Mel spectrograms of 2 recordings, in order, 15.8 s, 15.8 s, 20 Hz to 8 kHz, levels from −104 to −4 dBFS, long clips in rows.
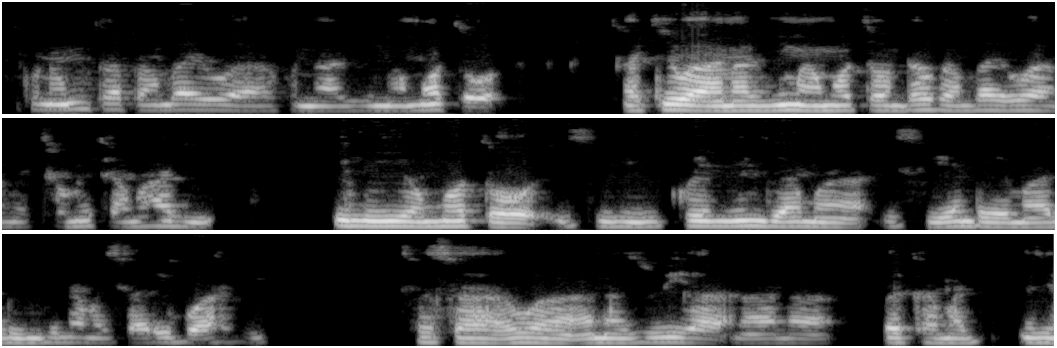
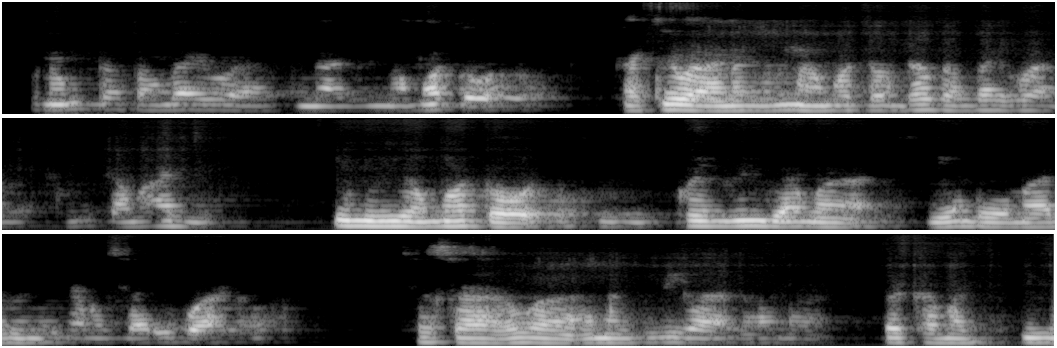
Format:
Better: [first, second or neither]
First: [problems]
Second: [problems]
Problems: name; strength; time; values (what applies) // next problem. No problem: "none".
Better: first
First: none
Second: noise reduction (neural mask model DeepFilterNet 3)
